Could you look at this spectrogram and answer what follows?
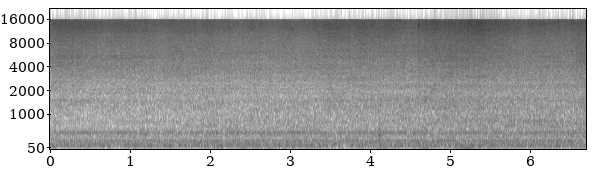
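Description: Yoder YS640s pellet grill running with its lid open: a steady hiss over a low, even hum, the hiss growing slightly brighter a little past halfway.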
